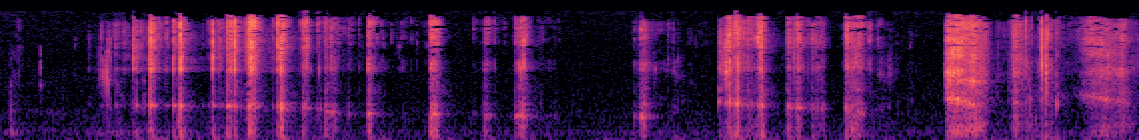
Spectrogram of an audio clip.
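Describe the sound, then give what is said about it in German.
Crunching of a potato chip: many crisp, dry crunches in quick bursts, separated by short pauses, fairly loud and with no talk. “Ein Chip. Okay. Ein Chip. Das ist ein Chip gewesen.”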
